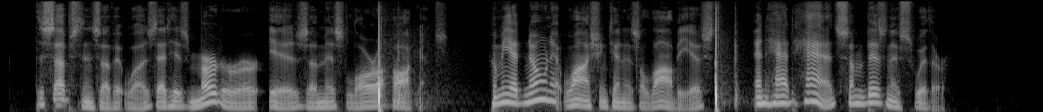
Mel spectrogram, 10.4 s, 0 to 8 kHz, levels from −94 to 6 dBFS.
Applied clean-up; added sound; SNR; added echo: neural mask model RNNoise.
